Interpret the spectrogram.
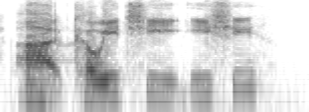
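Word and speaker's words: Koichi Ishii (石井浩一): Koichi Ishii. That's how you pronounce it. I'm going to copy paste it. – I don't recognize it. It sounds like you're pronouncing it correctly, yeah, but I don't recognize the name.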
